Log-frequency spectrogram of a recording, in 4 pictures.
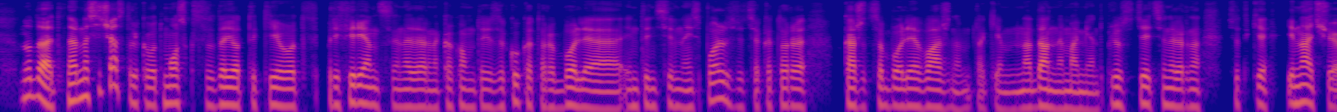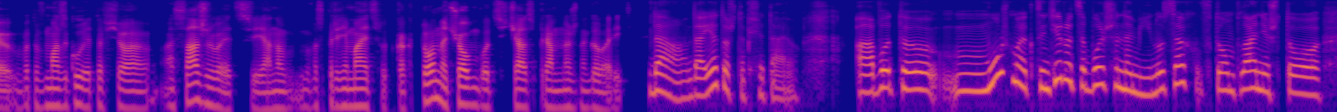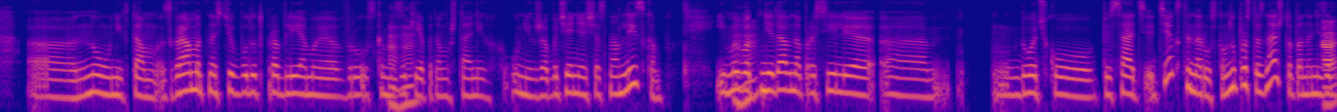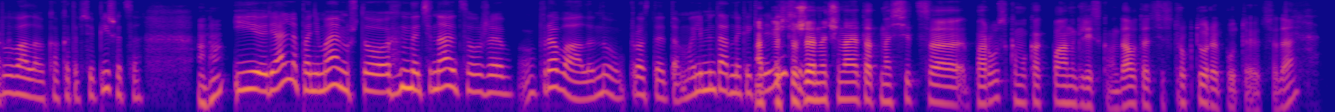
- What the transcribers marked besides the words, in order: none
- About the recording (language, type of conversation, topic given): Russian, podcast, Как ты относишься к смешению языков в семье?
